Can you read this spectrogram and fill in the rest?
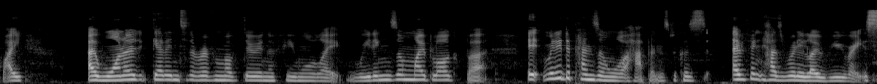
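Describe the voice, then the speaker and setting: A British woman in her twenties, chatting casually and in a rambling, self-deprecating way as she thanks her channel's viewers. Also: mid-range voice. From Britain. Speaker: channel host. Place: home streaming setup. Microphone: computer or webcam mic.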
